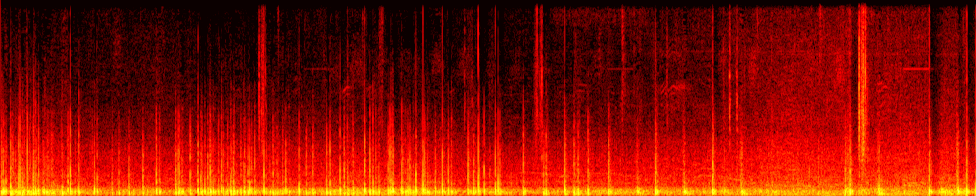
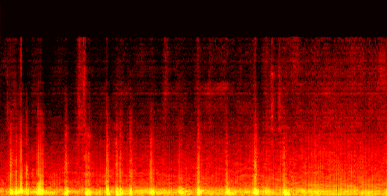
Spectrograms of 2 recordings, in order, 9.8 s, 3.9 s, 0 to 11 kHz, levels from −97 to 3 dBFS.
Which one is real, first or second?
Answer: first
